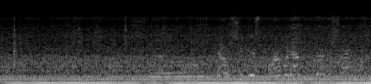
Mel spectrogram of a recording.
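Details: AC condenser running with the Nest thermostat bypassed by a jumper, no C wire, after the contactor had been chattering: steady low hum with a constant motor drone and fan rush, no chattering or clicking; running normally.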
